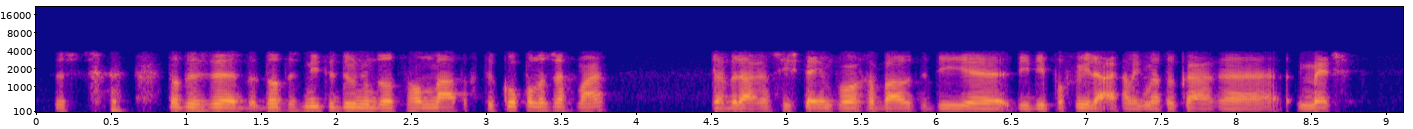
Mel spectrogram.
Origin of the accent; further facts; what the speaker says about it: Goes, Zeeland, Netherlands; born there; Ik heb zelf 10 jaar in Leiden gewoond. Mijn vrouw komt er ook vandaan. En wij zijn 6 jaar geleden zijn we naar Goes, verhuisd naar mijn geboortestad.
